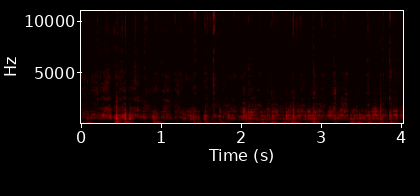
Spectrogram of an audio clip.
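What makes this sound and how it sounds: A cotton swab scratches between the black plastic keys of a laptop keyboard while the other hand rests on the palm rest. The result is a quiet, continuous run of soft, dry scratching and rubbing strokes with a mid-pitched texture and faint low thumps.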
